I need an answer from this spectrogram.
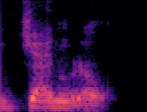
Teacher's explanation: in terms of pronunciation we would tend to say general and we'd miss out that middle syllable that middle vowel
